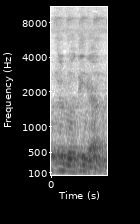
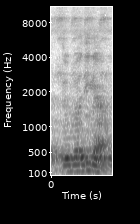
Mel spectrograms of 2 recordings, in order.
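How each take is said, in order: Both takes have the same delivery.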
